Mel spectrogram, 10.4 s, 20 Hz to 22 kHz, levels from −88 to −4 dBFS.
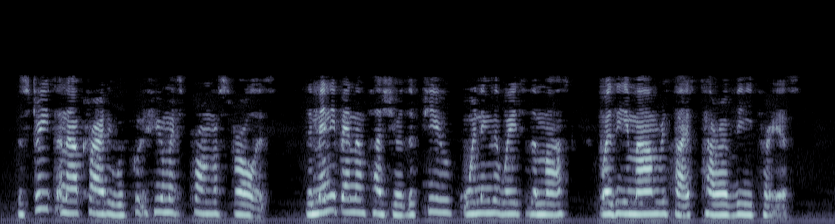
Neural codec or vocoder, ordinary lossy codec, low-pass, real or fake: none; AAC, 24 kbps; 5.4 kHz; real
